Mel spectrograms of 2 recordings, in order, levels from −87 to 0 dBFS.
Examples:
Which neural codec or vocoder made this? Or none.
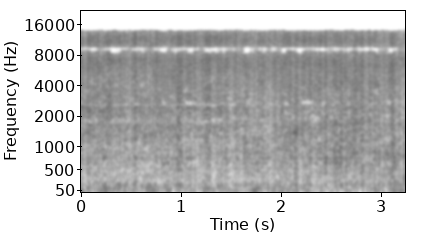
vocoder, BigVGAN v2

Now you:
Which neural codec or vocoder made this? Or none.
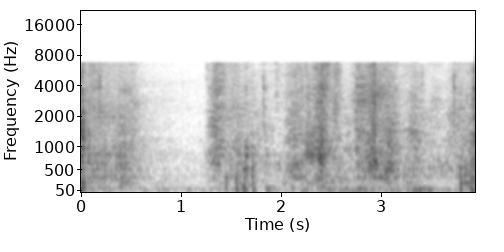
none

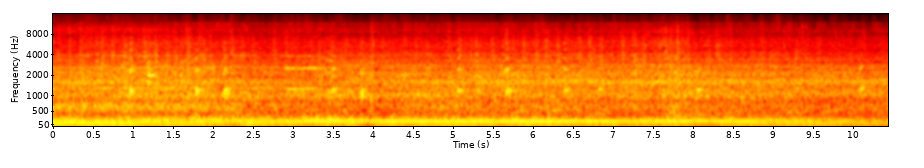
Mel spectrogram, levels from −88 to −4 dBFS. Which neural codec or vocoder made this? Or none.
vocoder, BigVGAN v2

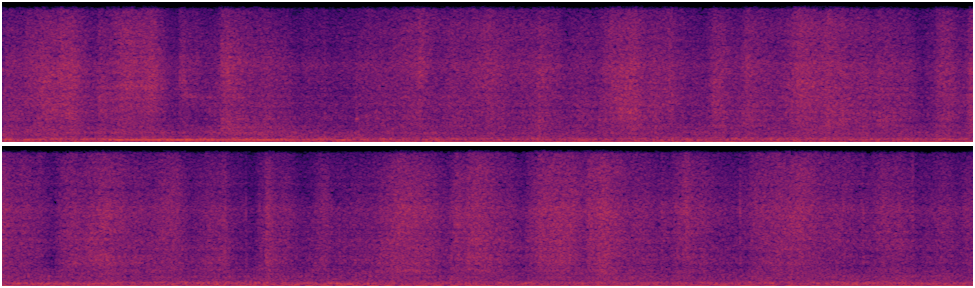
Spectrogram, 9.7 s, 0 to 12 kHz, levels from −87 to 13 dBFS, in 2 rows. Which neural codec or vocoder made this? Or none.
autoencoder, DAC-VAE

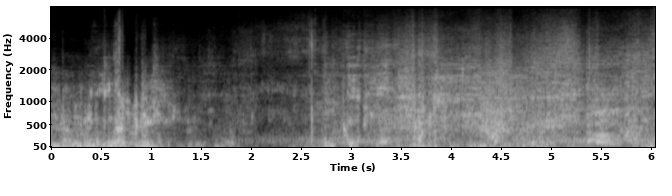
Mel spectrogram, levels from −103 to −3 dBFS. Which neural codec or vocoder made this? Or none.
codec, SNAC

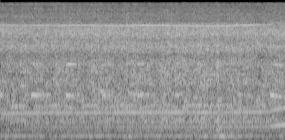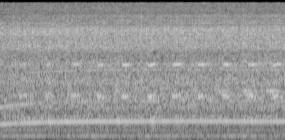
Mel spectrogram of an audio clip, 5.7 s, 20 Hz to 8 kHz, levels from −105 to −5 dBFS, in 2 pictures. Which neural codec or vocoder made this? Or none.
none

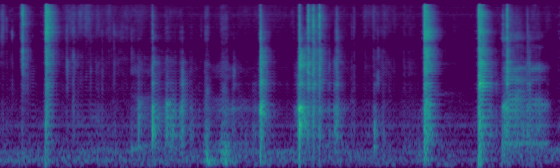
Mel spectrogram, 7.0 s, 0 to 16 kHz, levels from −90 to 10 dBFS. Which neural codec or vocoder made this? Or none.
vocoder, Vocos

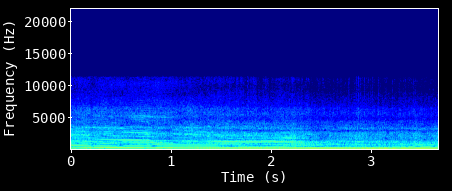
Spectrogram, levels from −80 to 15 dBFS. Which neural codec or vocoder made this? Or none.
vocoder, BigVGAN v2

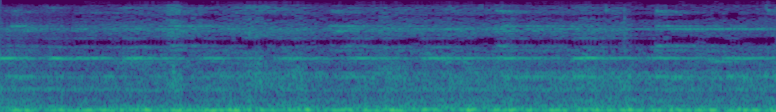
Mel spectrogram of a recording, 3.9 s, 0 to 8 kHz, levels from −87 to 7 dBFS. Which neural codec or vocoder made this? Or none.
vocoder, Vocos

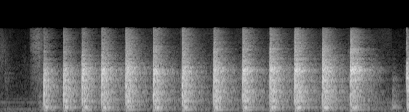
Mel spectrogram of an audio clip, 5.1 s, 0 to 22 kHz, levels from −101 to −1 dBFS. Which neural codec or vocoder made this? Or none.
none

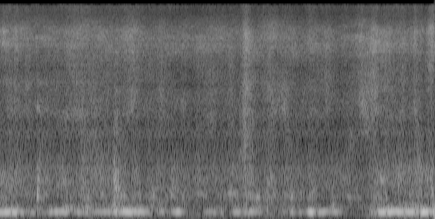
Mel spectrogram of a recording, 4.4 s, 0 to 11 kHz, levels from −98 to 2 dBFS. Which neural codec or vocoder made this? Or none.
autoencoder, DAC-VAE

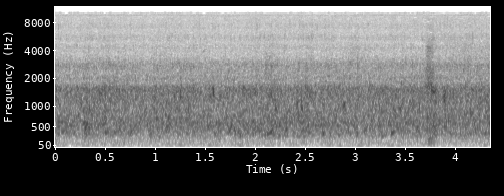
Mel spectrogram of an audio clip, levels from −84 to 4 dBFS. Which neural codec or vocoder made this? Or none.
none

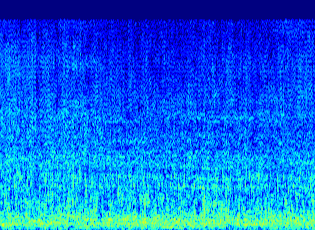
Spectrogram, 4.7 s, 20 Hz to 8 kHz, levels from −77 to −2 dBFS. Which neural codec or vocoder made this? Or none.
vocoder, BigVGAN v2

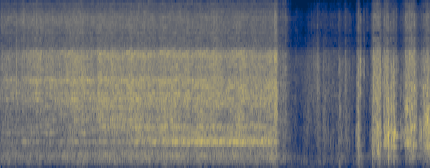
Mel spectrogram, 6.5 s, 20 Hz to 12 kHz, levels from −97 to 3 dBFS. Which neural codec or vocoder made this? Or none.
none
